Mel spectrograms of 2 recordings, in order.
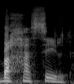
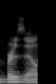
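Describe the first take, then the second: First: It has a Portuguese h-like r sound. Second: It has an English z and final l sound. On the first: The speaker calls it right. "Pronounce it the way it's supposed to be pronounced" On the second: The speaker calls it wrong. "Why are you saying it weird?"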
